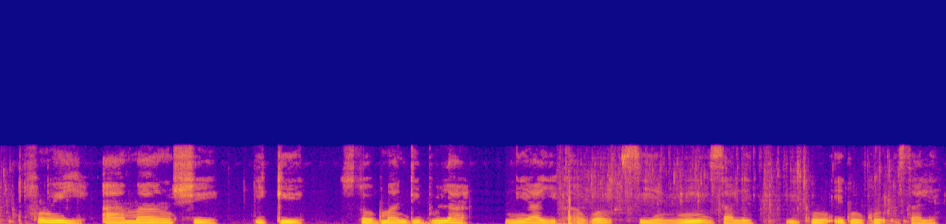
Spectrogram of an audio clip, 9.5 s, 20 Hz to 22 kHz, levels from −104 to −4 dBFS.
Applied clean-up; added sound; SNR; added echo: neural mask model RNNoise.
